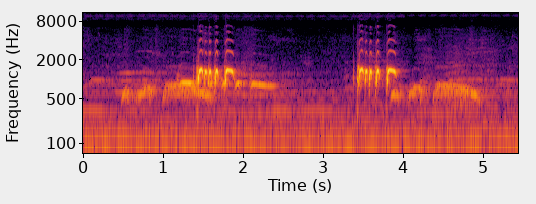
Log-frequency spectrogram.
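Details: Local zebra dove singing as a prompt for other doves: two phrases of four to five clipped, ringing coo notes, with softer low rolling sounds before and after each phrase.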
